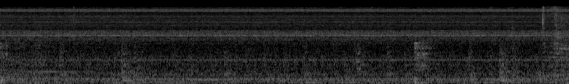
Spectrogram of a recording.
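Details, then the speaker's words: Gas furnace with the thermostat calling for heat, after spark ignition of the pilot: steady soft pilot hiss with no whoomp of the main burners catching; mains won't light, and the pilot gives up after about a minute. "Now the pilot light is burning and waiting to light the mains, but the mains won't light."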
